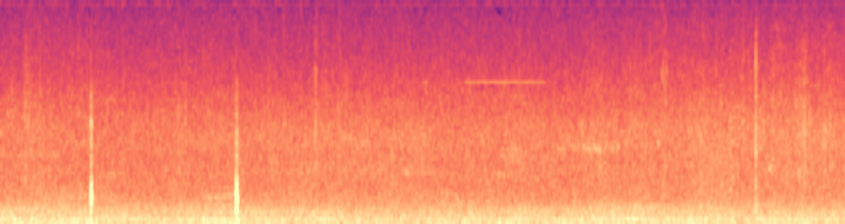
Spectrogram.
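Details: Honey bees busy on acacia and other plants along the Cernavoda–Medgidia motorway in Romania; dense, even wingbeat drone throughout, with occasional short ticks and a thin high tone in the background.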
